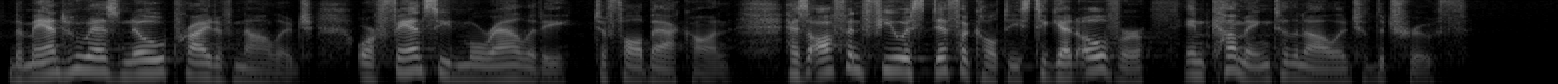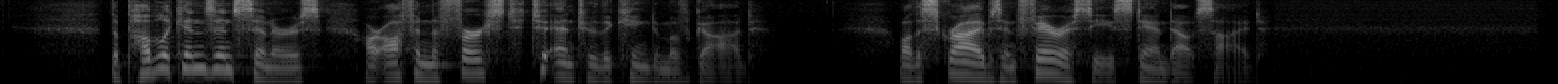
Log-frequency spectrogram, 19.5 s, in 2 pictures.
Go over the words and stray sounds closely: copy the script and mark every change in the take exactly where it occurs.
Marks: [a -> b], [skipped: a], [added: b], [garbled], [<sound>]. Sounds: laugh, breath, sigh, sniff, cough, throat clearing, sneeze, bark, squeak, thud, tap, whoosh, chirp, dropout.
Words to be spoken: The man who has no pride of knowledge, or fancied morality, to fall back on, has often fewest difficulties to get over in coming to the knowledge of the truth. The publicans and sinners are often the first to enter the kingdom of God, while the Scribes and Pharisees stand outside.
The man who has no pride of knowledge, or fancied morality, to fall back on, has often fewest difficulties to get over in coming to the knowledge of the truth. The publicans and sinners are often the first to enter the kingdom of God, while the Scribes and Pharisees stand outside.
